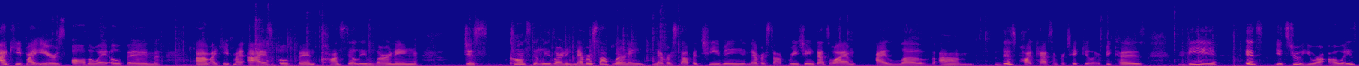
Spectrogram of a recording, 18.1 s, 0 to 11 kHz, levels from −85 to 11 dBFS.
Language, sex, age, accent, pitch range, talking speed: English, female, 20-39, American, 145-190 Hz, 150 wpm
